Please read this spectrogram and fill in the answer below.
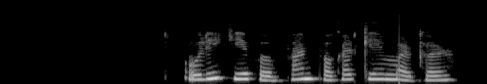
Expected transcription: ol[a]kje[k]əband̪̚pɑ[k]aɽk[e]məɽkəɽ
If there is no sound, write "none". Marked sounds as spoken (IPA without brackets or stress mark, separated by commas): i, p, k, e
